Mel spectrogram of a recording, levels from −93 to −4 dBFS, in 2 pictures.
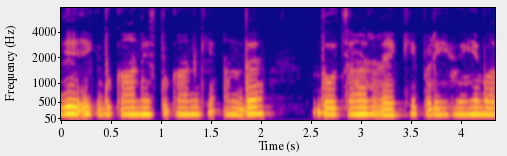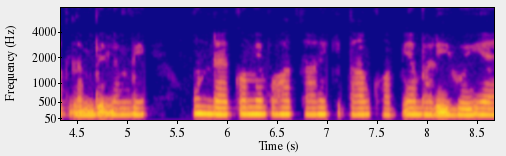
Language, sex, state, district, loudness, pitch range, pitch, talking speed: Hindi, female, Punjab, Fazilka, -19 LUFS, 165-180 Hz, 175 Hz, 185 wpm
